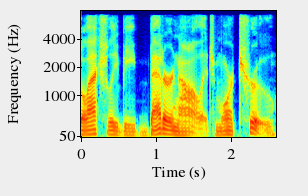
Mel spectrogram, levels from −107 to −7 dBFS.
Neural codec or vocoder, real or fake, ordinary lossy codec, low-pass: codec, 16 kHz, 6 kbps, DAC; fake; MP3, 64 kbps; 7.2 kHz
